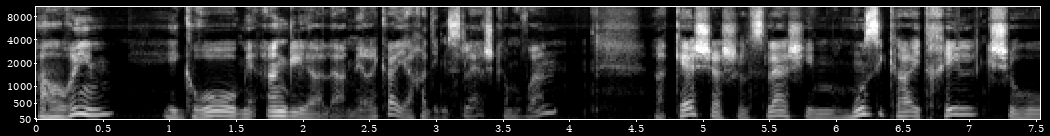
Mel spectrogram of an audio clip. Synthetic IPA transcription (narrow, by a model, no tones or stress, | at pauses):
haho̞ʁim | hiɡʁumeʔaŋɡlialḛa̰me̞̰ʁikajaχadimslɛʃkamuvan | hakeʃeʁʃelslɛʃimamuzikʰait̪χilkʃehu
